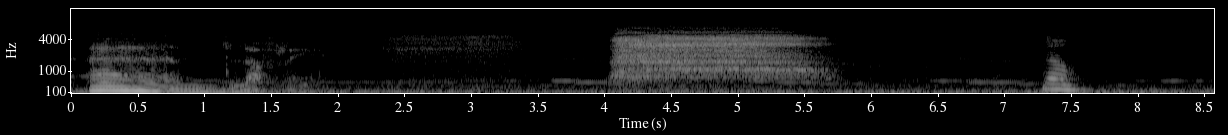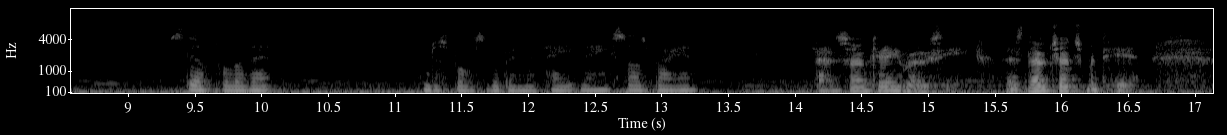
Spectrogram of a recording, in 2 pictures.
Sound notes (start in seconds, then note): 4.0 inhaling; 4.0 exhaling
